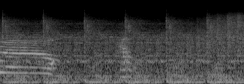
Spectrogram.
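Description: A man's scream, rising in pitch and held for about half a second at the start before breaking off, over a droning horror film score that carries on beneath.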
